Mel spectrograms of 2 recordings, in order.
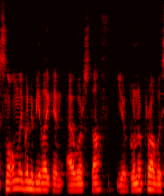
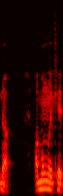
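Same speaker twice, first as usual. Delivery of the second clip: ordinary delivery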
